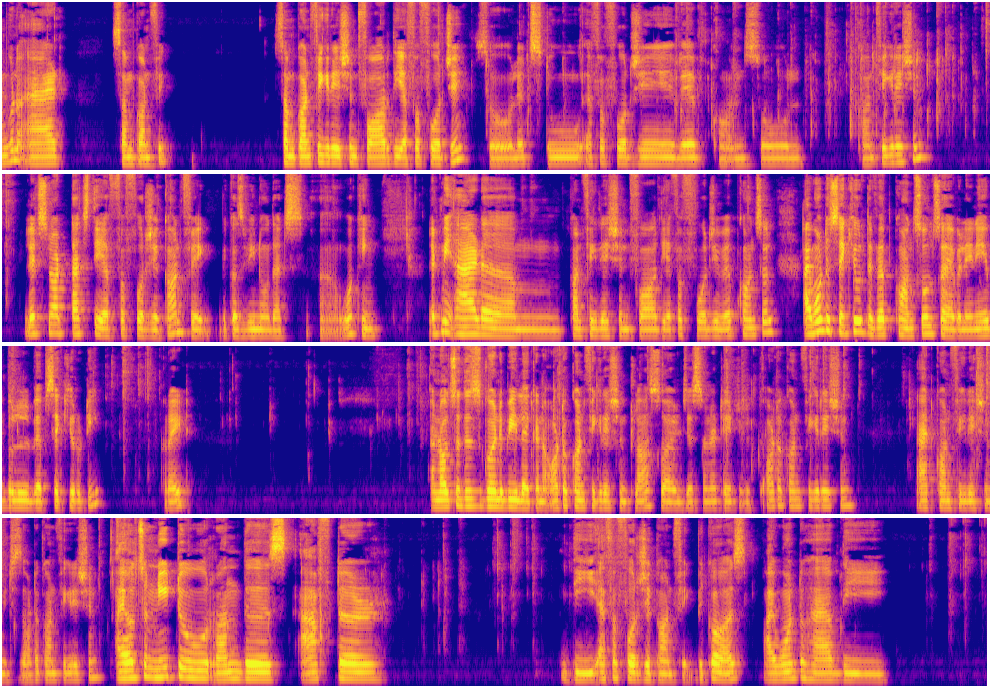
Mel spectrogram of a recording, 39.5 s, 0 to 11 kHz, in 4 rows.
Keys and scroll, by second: 28.9 Return, 35.6 Return.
